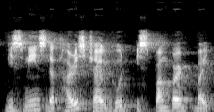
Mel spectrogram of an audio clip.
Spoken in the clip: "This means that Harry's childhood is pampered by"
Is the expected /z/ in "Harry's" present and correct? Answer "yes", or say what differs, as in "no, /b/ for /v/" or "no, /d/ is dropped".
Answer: no, /s/ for /z/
